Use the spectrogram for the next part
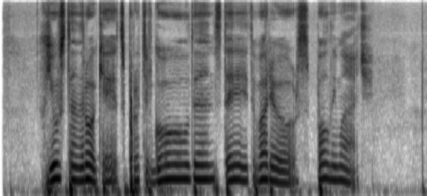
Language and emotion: Russian, positive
